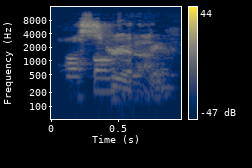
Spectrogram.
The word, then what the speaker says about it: Austria: how do you say Austria in English of Austria very good Austria so no come espanol so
